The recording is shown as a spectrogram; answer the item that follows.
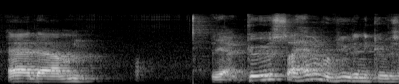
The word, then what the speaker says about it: Gueuze: at all man it's gonna be a goose or as Americans say guzar I think they call it what we call it goes in Denmark I'm not sure if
